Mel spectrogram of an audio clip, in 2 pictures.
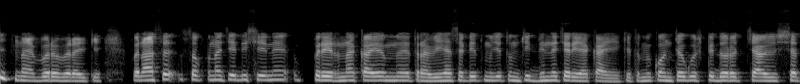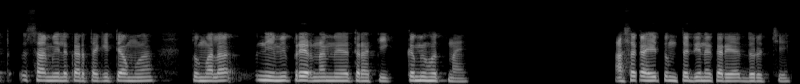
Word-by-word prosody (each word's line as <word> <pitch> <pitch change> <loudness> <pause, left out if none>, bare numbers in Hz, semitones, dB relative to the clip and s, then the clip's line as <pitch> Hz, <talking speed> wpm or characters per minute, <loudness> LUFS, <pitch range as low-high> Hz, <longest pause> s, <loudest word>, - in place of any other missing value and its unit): नाही 185 -4 +1
बरोबर 170 -1 +2
आहे 160 -1 +2
की. 160 +1 -5 0.3
पण 190 - +2
असं 200 +4 +4
स्वप्नाच्या 210 0 0
दिशेने 215 0 -1 0.3
प्रेरणा 185 -2 +3
कायम 185 0 +4
मिळत 180 0 -2
राहावी 165 -2 +1
यासाठीच 180 +1 0
म्हणजे 185 0 -1
तुमची 185 0 -1
दिनचर्या 180 -2 +2
काय 160 -2 0
आहे, 140 - -6
की 150 +4 -7
तुम्ही 170 0 -4
कोणत्या 185 0 0
गोष्टी 185 +1 -2
दररोजच्या 180 0 +1
आयुष्यात 170 +1 -1 0.2
सामील 175 -2 +1
करता 170 -1 -1
की 170 +1 -5
त्यामुळं 170 0 0 0.4
तुम्हाला 170 +1 +1 0.3
नेहमी 185 -2 +3
प्रेरणा 180 -2 +4
मिळत 170 -1 0
राहते, 160 -2 -1 0.2
कमी 180 -1 +2
होत 175 0 0
नाही? 140 -2 -6 1.5
असं 160 +4 +2
काही 180 -2 +4
तुमचं 180 -1 0
दिनचर्या 170 -2 +1
दररोजची? 155 -1 -5
175 Hz, 155 wpm, -25 LUFS, 170-185 Hz, 1.5 s, असं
